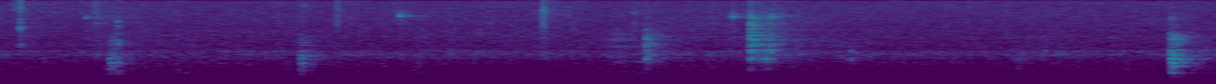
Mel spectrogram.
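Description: Near silence with about half a dozen faint, short clicks from fingernails and a metal crochet hook as chain stitches are worked.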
